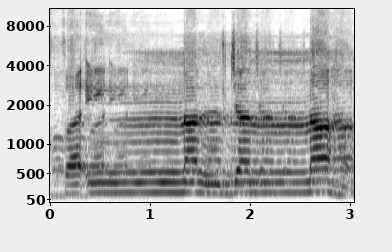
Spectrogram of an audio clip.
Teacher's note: یہ گولتا ہے آخر میں تو وقف میں گولتا کو ہاں پڑھا جاتا ہے۔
